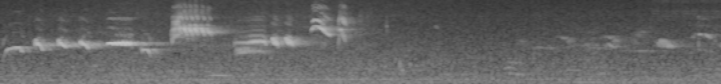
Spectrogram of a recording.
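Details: Common swifts, at least six, sweeping around occupied nest boxes and a roof ridge corner: shrill, harsh screams rising into high broadband bursts, with thinner chirping notes before them, then quiet background.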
